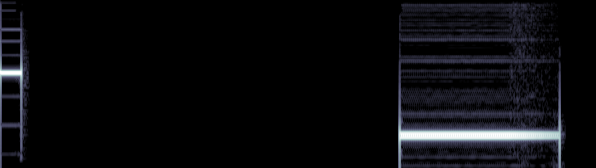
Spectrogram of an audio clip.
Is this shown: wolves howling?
no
